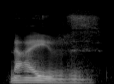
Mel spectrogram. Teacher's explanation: Again, with the V sound plus the Z sound like in zebra.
